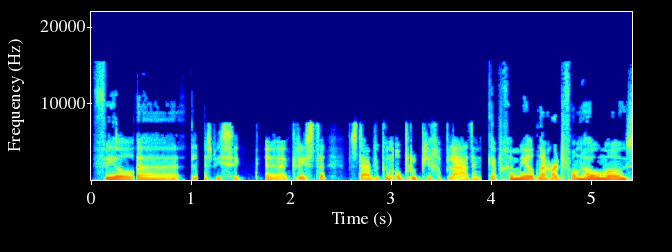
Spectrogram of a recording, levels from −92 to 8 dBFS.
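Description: Compressed frames skipped at 0.41 to 0.43 s: whole blocks of coded audio never reach playback, either missing from the stream or rejected by the decoder as corrupt, so the sound leaps forward by about 100 ms, roughly five of its 23.2 ms frames.

Input switched to a poorer device from 1.05 to 3.97 s: the sound drops out for 80 ms, then returns about 5 dB quieter and duller, with nothing above 7.3 kHz and a new noise floor about 45 dB below the signal. It then clears up again at 3.97 s. The likely cause is the recording moving to a different, narrower-band microphone or headset profile and then back.

Compressed frames skipped again at 2.31 to 2.33 s and at 3.80 s, both inside the switched stretch. Each time the decoder drops whole frames, so the sound jumps ahead by about 150 ms, roughly seven frames.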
